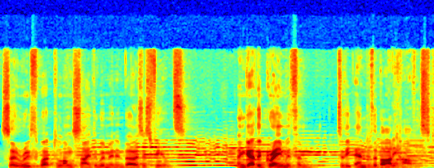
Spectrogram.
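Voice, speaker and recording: A man with a lowish voice narrates a dramatised Bible story. His delivery is expressive, rising and falling widely. The sound rings in a large hall, with violin music behind. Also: normal speed. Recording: echoey hall reverb.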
